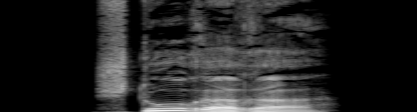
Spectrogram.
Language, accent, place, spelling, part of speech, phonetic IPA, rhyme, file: German, Germany, Berlin, sturere, adjective, [ˈʃtuːʁəʁə], -uːʁəʁə, De-sturere.ogg
- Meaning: inflection of stur: 1. strong/mixed nominative/accusative feminine singular comparative degree 2. strong nominative/accusative plural comparative degree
